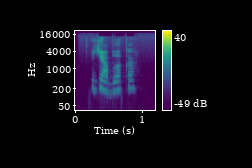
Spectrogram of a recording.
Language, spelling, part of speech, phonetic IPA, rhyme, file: Russian, яблоко, noun, [ˈjabɫəkə], -abɫəkə, Ru-яблоко.ogg
- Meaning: 1. apple 2. eyeball (usually глазно́е я́блоко)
